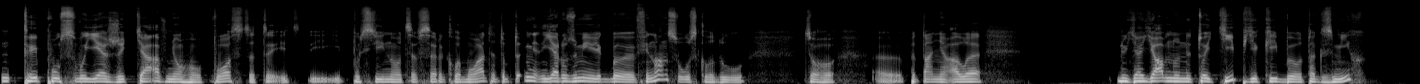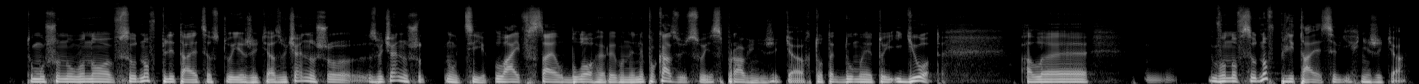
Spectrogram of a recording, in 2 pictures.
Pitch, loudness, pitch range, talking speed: 120 Hz, -24 LUFS, 115-135 Hz, 145 wpm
